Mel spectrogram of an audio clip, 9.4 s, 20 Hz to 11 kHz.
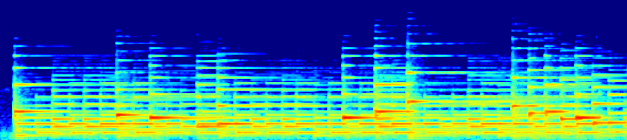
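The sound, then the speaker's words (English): A solo piano plays the melody of Chopin's Nocturne in D-flat, Op. 27 No. 2, over a Mozart-style Alberti bass. Steady broken-chord figures ripple beneath a singing upper line at moderate volume. “If we take the great D-flat Nocturne Opus 27, number 2, and we put an Alberti bass under it, it might sound something like this.”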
